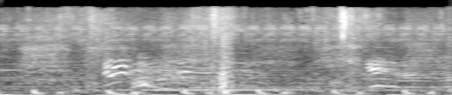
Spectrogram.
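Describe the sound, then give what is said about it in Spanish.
Dogs bark and yelp in short bursts as they move in to bite people who have fallen and do not get up, over a steady rhythm of heavy thumping, with a sharp crack or smash cutting through midway; the scene sounds busy. “pero los perros se acercan a morder a los que no se levantan, así que lentamente se pone en pie.”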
